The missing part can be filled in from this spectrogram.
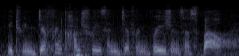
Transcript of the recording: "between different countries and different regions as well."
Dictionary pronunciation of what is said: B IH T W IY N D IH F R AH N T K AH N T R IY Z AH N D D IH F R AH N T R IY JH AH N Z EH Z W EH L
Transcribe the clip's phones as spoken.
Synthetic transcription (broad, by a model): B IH T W IY N D IH F R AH N K AH N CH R IY Z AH N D D IH F R AH N T R IY JH AH N Z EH Z W EH L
